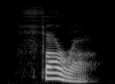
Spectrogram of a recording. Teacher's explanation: The stress is on the first syllable and the first O becomes a, th.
